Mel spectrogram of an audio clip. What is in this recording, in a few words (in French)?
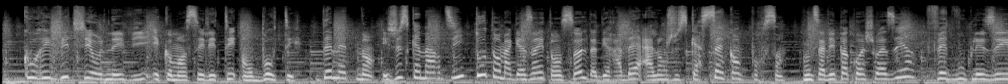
publicité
